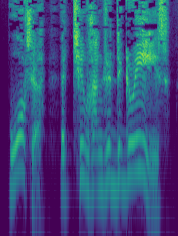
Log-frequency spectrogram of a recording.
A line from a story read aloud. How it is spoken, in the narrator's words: I exclaimed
